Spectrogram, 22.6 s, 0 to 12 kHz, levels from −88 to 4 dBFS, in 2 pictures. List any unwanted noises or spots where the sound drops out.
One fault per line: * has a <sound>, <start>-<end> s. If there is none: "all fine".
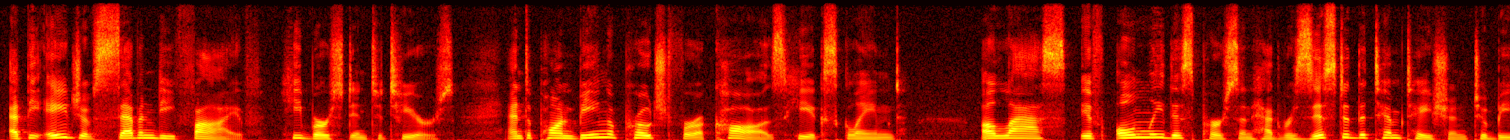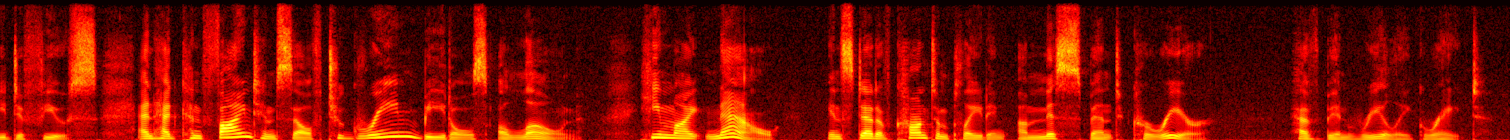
all fine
